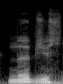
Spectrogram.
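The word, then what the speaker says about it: Möbius: ben ça s'écrit M-O-Tréma, en allemand, hein, O-Tréma, ça se prononce E, Moebius.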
